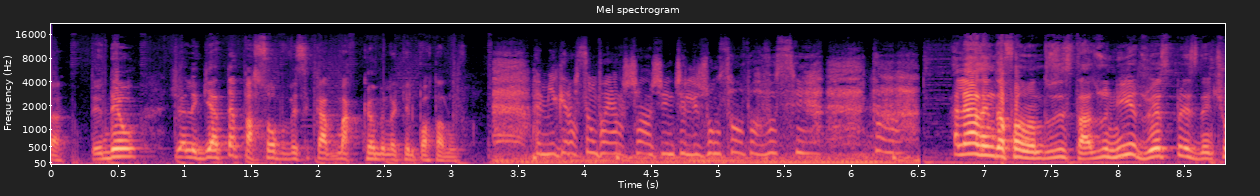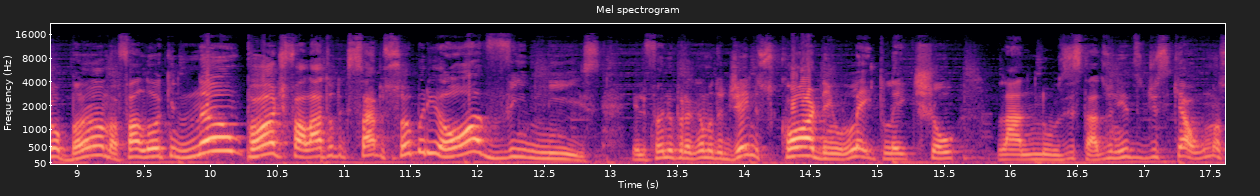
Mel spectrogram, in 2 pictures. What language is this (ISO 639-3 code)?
por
